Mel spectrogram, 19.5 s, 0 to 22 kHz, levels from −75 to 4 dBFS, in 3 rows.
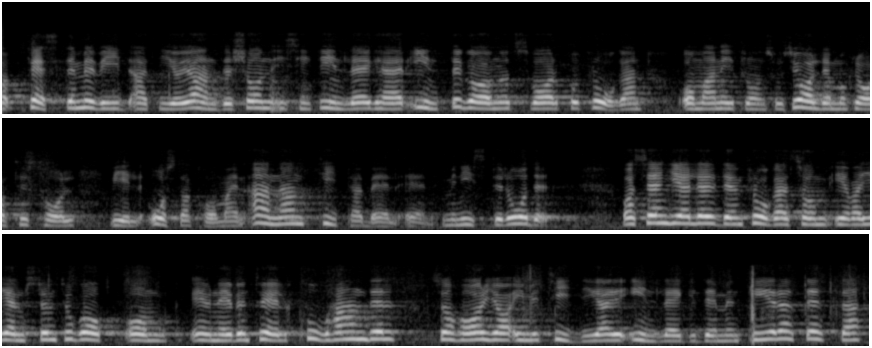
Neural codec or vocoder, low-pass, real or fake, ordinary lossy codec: none; 7.2 kHz; real; none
